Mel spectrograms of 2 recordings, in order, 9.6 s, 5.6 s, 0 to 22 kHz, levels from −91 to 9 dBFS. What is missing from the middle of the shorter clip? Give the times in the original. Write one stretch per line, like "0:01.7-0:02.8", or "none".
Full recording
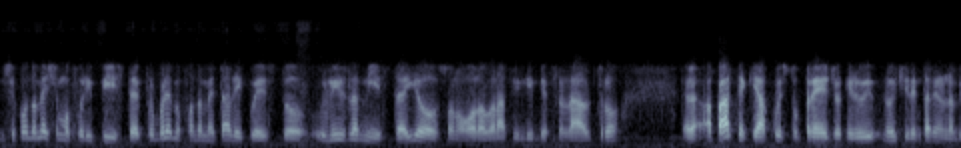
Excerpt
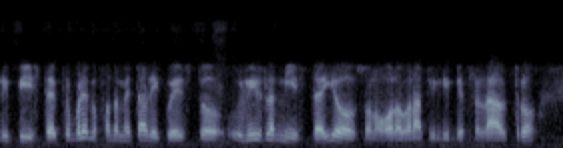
none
